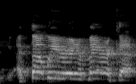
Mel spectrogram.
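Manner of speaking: very high, shrill, loud comic squealing character voice. Asked to do a Randy impression: Randy impression. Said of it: "Can you do a Randy impression?".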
